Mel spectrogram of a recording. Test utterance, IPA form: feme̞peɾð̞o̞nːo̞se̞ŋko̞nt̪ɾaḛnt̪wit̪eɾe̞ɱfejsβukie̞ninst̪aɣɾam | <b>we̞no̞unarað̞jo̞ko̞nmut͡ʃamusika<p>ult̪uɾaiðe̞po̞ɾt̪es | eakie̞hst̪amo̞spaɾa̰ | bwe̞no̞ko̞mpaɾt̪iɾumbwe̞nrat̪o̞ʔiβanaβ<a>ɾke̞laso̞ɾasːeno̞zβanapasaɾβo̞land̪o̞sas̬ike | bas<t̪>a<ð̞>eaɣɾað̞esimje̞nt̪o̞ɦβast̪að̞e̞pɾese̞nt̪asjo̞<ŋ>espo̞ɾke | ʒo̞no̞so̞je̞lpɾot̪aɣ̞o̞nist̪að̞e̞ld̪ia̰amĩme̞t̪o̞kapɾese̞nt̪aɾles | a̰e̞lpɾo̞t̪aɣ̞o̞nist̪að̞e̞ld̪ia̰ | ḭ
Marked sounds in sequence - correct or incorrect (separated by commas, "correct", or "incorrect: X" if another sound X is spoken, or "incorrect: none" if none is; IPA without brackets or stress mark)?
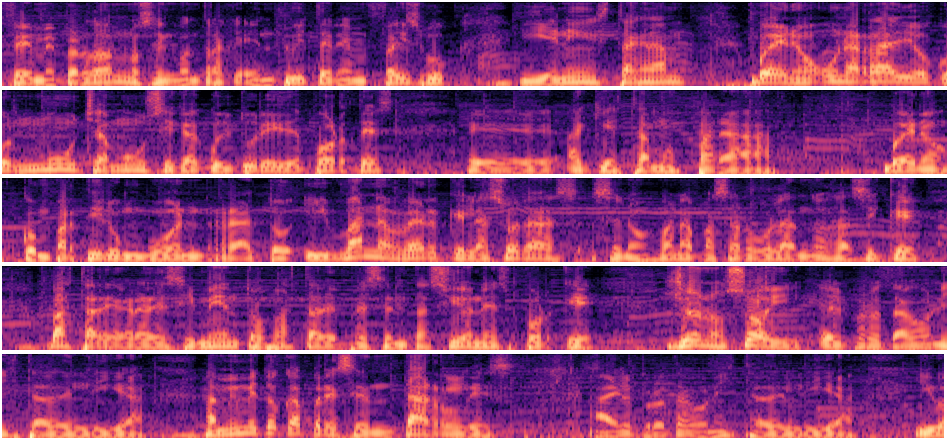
correct, incorrect: k, incorrect: e, correct, correct, incorrect: n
